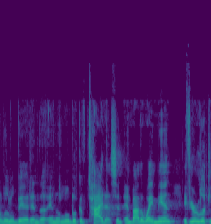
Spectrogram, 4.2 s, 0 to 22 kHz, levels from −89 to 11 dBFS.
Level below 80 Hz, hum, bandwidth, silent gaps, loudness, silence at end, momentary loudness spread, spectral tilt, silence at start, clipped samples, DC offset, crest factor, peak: under -90 dBFS; none; 15 kHz; none; -33 LUFS; 0 s; 6 LU; -5 dB/octave; 0 s; under 0.1%; under 0.1%; 18 dB; -14 dBFS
